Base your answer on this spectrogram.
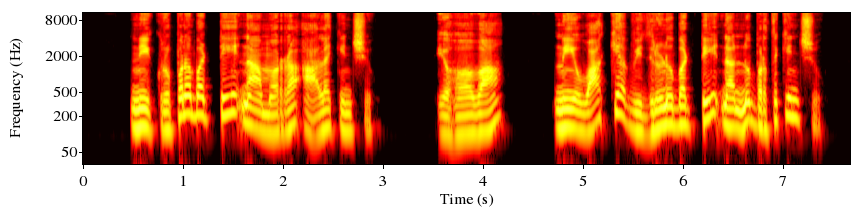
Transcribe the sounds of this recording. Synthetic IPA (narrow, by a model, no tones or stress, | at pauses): niːkɾupɐnɐbɐʈːinaːmɔrːɐʔaːlɐkiɲt͡ʃṵ | jeɦɔːʋaː | niːʋaːkjɐʋid̪ʱilɐnubɐʈːinɐnːubʱɾɐt̪ɐkiɲt͡ʃṵ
